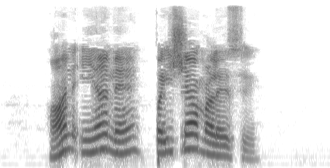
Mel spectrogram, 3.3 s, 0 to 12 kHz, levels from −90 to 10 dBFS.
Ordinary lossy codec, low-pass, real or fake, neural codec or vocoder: AAC, 32 kbps; 10.8 kHz; fake; codec, 44.1 kHz, 7.8 kbps, Pupu-Codec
